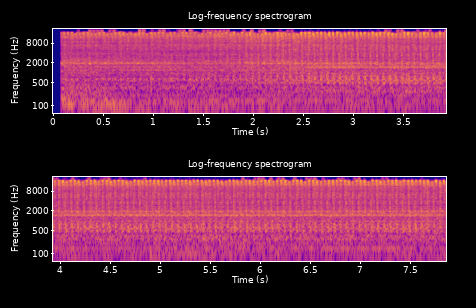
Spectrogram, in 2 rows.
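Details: Chevrolet Onix 1.4/1.0 at idle: steady hum with a fast, somewhat uneven ticking about three per second; a common engine noise fault described as easy to fix, cause not identified here.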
